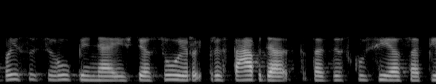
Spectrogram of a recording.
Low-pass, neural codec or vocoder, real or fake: 3.6 kHz; none; real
